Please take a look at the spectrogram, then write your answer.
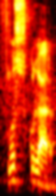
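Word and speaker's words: muscular: Double L क्या बोलेंगे हम लोग? कुल लार थोड़ी बोल रहे हैं। हम बोल कुलार बस बोल रहे हैं। सिंपल ए का एल है ना? कुलार अगर डबल रहता तो क्या बोलता? कुल लार। कुल लार ऐसा बोलता है बट यहां पर सिर्फ कुलार है यानी एक रहेगा तो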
